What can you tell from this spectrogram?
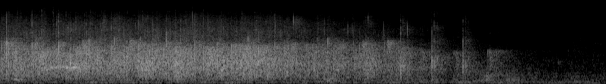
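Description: Audience applauding, dense at first and tapering off after about four seconds.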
